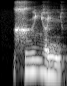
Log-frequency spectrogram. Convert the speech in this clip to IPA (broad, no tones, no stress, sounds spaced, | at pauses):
x ɯ ʎ ʌ ɲ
